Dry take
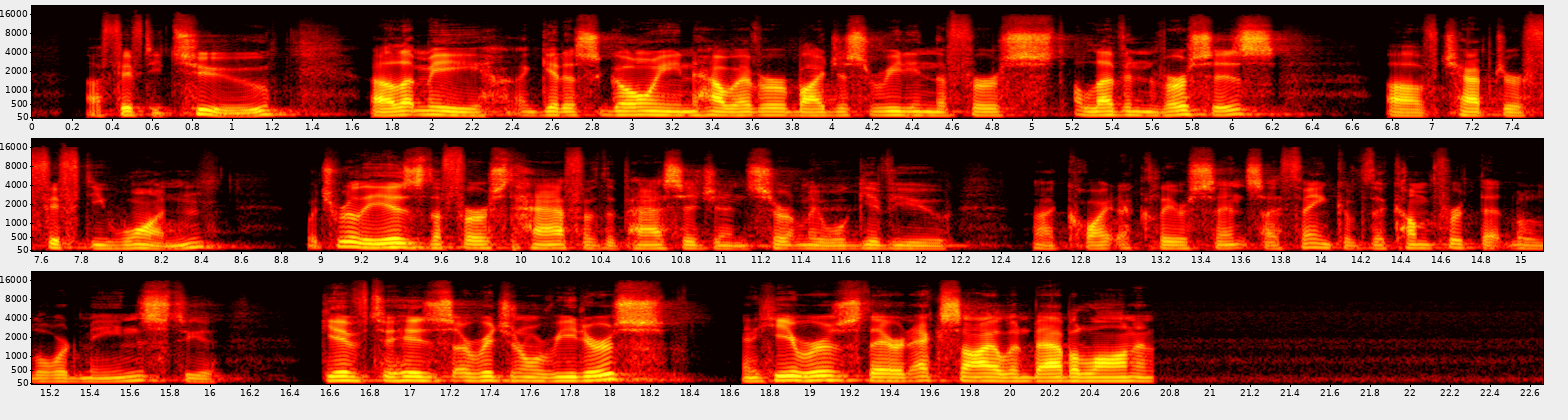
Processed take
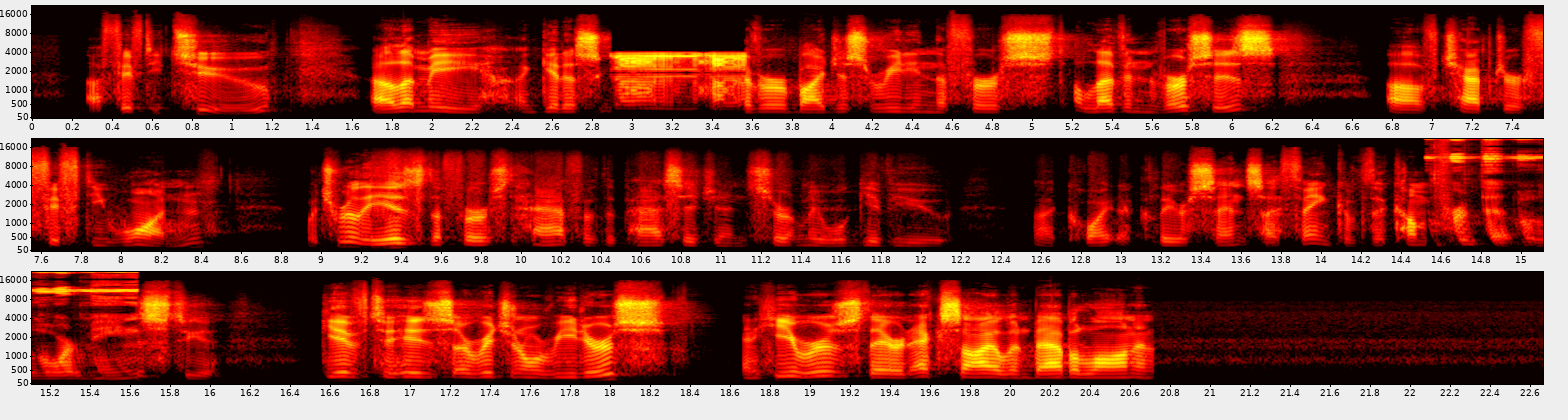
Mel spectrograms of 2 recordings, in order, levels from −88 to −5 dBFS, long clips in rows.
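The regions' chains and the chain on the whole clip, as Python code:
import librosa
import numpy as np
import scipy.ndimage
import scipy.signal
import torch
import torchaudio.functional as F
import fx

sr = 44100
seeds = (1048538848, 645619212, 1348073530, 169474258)

y = fx.chain(x, sr, fx.sample_hold(seeds[0], rate_hz=1800.0, jitter_pct=0),
    fx.freq_invert(carrier_hz=3700), at=(2.89, 3.57))
y = fx.chain(y, sr, fx.cvsd(bps=64000),
    fx.low_shelf_res(hz=580.0, db=7.5, q=1.5),
    fx.upward_expand(threshold_db=-32.0, expansion=1.5), at=(9.25, 13.3))
y = fx.chain(y, sr, fx.resample_bad(factor=4, down='filtered', up='zero_stuff'),
    fx.doubler(ms=19.0, db=-6.0),
    fx.dispersion(late='lows', ms=71.0, hz=560.0), at=(14.52, 15.64))
y = fx.dynamic_eq(y, sr, hz=6300.0, q=0.81, threshold_db=-44.0, ratio=4.0, max_db=6)
y = scipy.signal.sosfilt(scipy.signal.bessel(4, 1100.0, 'highpass', norm='mag', fs=sr, output='sos'), y)
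y = y * librosa.db_to_amplitude(3.5)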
